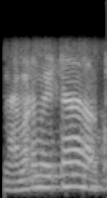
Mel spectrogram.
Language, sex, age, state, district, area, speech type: Odia, male, 18-30, Odisha, Boudh, rural, conversation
